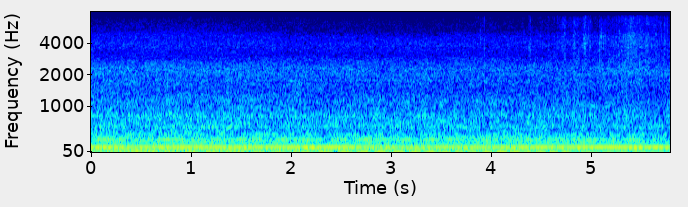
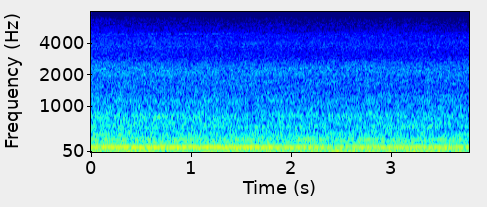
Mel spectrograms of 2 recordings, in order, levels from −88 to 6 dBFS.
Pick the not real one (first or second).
second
